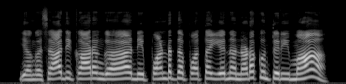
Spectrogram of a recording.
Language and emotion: Tamil, angry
